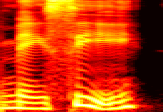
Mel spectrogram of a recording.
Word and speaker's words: Mesa: Like all of Harriman's people, they lived on the Enchanted Mesa, pronounced Macy, by Coconino, near the town of Yorba Linda.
